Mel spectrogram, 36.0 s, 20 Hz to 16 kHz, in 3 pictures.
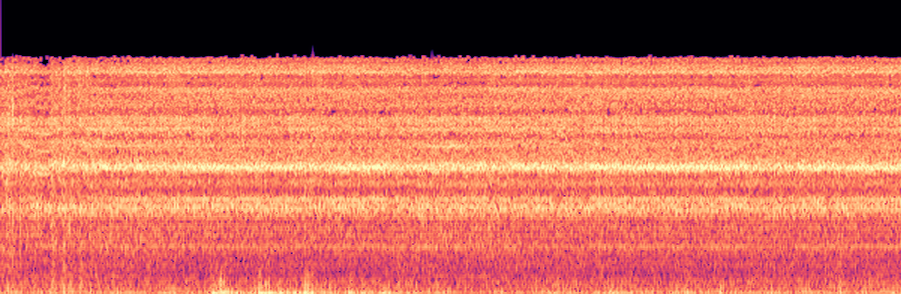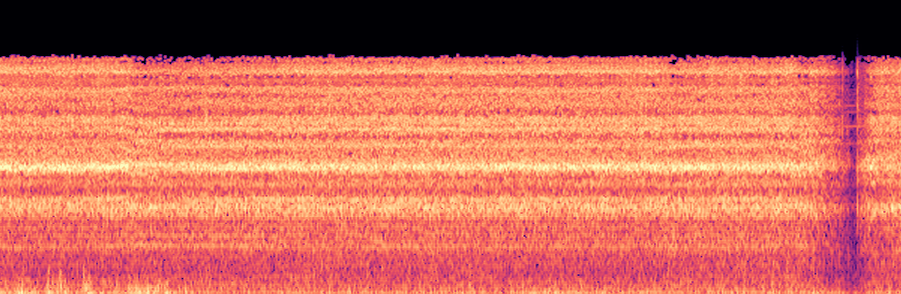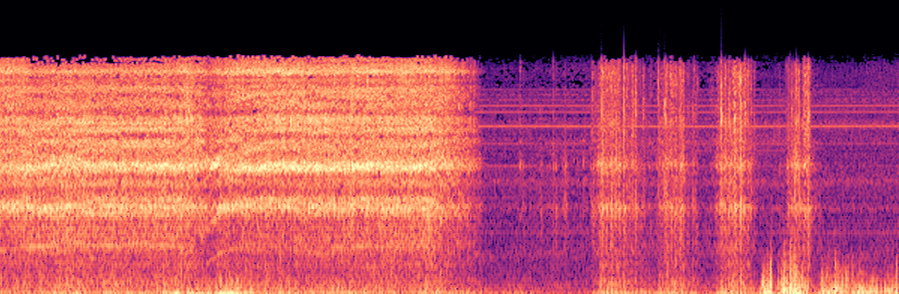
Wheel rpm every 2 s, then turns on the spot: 160, 160, 160, 160, 160, 160, 160, 160, 160, 160, 160, 100, 160, 150, 150, 10, 20, 10.
32-36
